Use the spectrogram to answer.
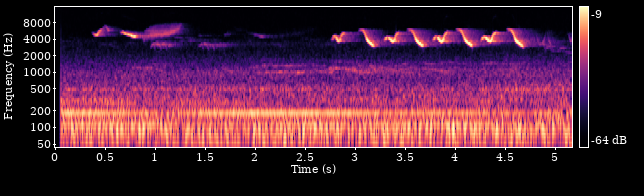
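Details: Eastern crowned warbler at Shari, Hokkaido: a few thin high notes, then a quick run of about six sharp downslurred notes, roughly four per second, over a low steady hum.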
